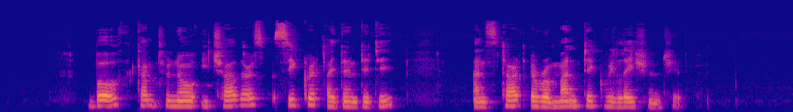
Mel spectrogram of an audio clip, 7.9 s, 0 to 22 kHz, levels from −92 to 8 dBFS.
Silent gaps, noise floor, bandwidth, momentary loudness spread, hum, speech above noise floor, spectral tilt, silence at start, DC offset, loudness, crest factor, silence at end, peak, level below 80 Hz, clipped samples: none; -76 dBFS; 11.5 kHz; 13 LU; none; 47 dB; -5 dB/octave; 0.9 s; under 0.1%; -30 LUFS; 20 dB; 1.1 s; -12 dBFS; -84 dBFS; under 0.1%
